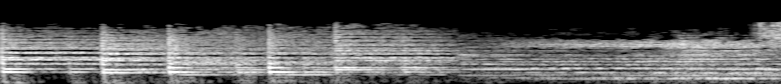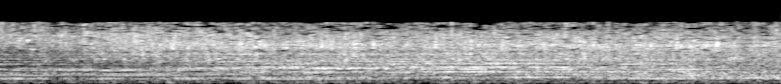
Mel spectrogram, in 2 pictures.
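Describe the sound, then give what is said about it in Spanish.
Fuente Umbría spring water pours into a container, its ringing tone climbing as the vessel fills, then widening into a steady, full gushing rush. No voices are heard. “Padre Gilberto, ¿qué hace? Hermano Pedro, es que no nos quedaba agua bendita.”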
